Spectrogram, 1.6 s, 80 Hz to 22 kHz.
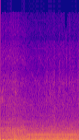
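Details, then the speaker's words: Regular cab manual truck, 172,000 miles: cranked on first try and settles into a steady, even low idle with no misses or knocks; healthy. "It cranked right up on the first try. I like that."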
